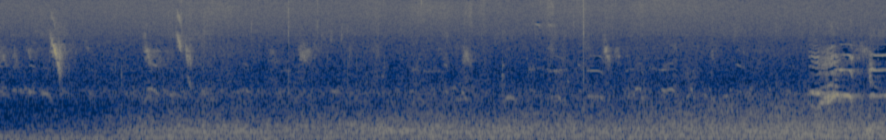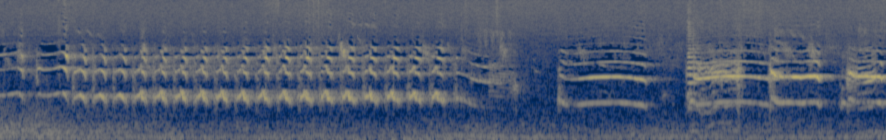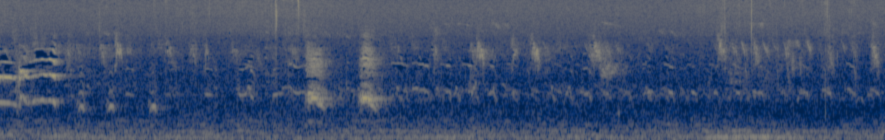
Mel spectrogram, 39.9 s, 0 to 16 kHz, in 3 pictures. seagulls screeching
12.1 29.1, 29.7 34.2

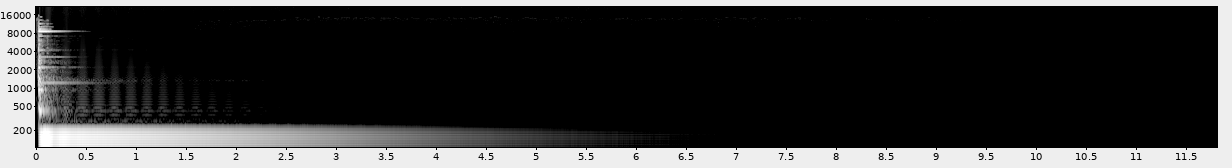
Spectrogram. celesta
0.0 3.8

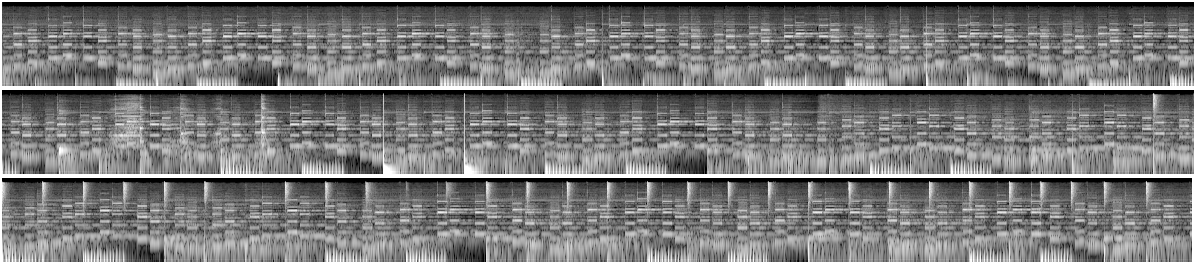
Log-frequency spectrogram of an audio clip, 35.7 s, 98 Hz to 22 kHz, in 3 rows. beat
15.8 16.0

